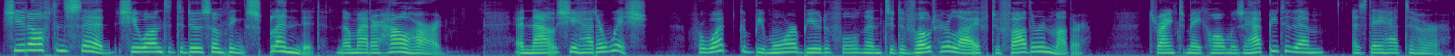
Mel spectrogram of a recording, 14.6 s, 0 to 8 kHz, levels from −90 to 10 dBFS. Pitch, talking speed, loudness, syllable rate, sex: 200 Hz, 200 wpm, -19 LUFS, 4.9 syllables/s, female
